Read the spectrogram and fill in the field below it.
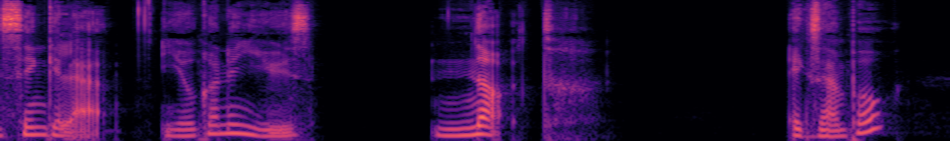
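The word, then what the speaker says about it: nos: you use no and don't pronounce the S it's silent for example no par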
